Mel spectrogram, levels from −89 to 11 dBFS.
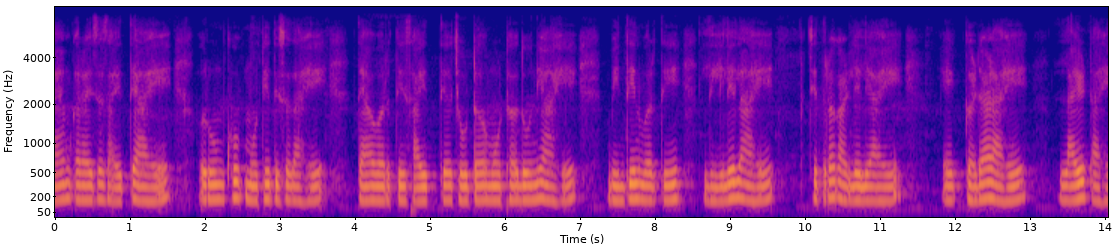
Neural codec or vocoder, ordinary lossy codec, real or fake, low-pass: none; none; real; 7.2 kHz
